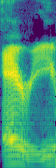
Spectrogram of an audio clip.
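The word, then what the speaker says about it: Aerie: on sour 7x7 again as in an eagle's nest a nary a ye are ie not as in the Abercrombie & Fitch brand or whatever it is anyway so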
